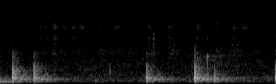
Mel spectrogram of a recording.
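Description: Chalk or marker writing on a classroom board during a physics lesson, heard as a handful of short, distinct taps and strokes in an uneven rhythm, close and fairly clear.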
